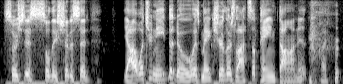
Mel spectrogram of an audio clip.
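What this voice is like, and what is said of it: Put-on Swedish accent. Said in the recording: “we're going to have a bunch of Danish people calling up. So that's a Swedish impersonation.”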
